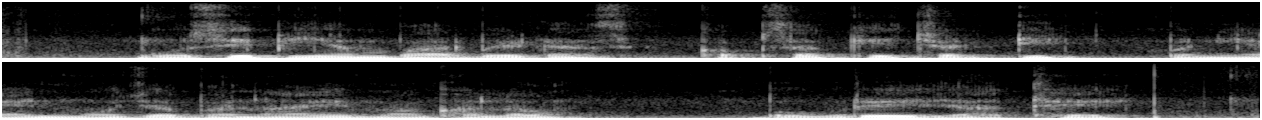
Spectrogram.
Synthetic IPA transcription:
ɡoːsipiːɛmbaːɾbeːɖənskɐpsaket͡ʃəɖːibənijaːɪnmoːd͡ʒəbɐnaːemãɡʱəlaõ | bɐʊɾed͡ʒaːt̪ɦeː

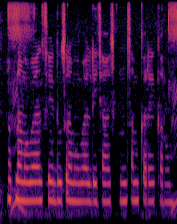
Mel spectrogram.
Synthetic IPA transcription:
ɐpnamoːbaːɪlsed̪uːsɾamoːbaːɪlɖɪt͡ʃaːɾd͡ʒkʊnsɐmkəɾẽkəɾõː

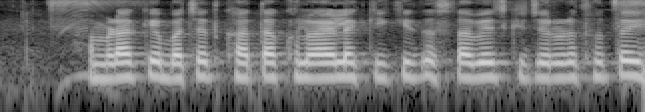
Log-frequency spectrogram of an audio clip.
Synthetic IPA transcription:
hɐmɽakebəɐt͡ʃət̪kʰaːt̪akʰʊlʋaːelakikid̪ɐst̪aːbeːd͡ʒkizəɾuːɾət̪ɦoːt̪ei

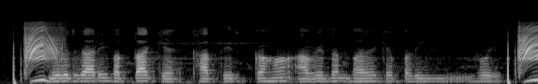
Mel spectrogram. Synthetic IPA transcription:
ʋeɾoːd͡ʒɡaːɾibʱət̪ːakekʰaːt̪iɾkəɦə̃a̰ːbeːd̪ənbʱəɾekepəɾiɦoe

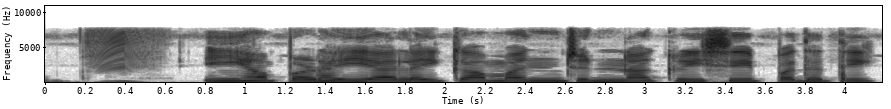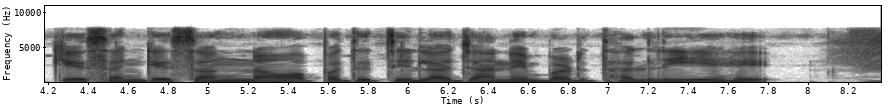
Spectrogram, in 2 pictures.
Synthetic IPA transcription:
ɪɦãpɐɽ̤əijaləɪkamɐnd͡ʒʊnːakɾiːʃipɐd̪ʱːət̪ikesɐ̃ŋɡʱesə̃ŋɡnɐʋapɐd̪ʱːət̪ilad͡ʒaːnebɐɾd̪ʱɐɾːieɦɛ̃ː

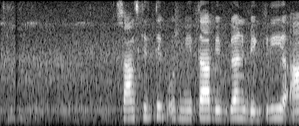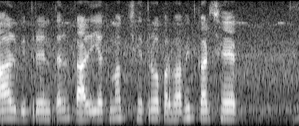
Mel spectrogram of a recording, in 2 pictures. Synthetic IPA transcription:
sãnskɾit̪ikṵt̪mit̪abibɡənbikɾiaɾbit̪ɾent̪əɾkaːɾjət̪məkt͡ʃʰeːt̪ɾopɾəbʱaːbit̪kəɾt͡ʃʰɛk

